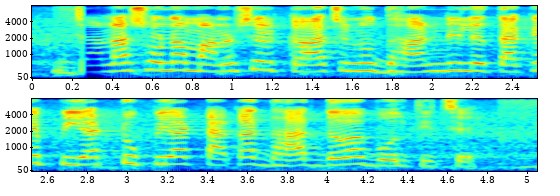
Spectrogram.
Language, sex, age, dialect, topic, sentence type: Bengali, female, 25-30, Western, banking, statement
